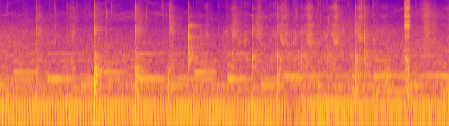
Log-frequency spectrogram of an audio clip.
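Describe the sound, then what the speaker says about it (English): Sauce ingredients, including oyster sauce, being stirred together in a bowl for a Korean spicy chicken stew, with steady clinks and scrapes of a utensil against the dish over a constant background hum. "Mix all of them."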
